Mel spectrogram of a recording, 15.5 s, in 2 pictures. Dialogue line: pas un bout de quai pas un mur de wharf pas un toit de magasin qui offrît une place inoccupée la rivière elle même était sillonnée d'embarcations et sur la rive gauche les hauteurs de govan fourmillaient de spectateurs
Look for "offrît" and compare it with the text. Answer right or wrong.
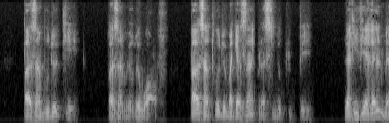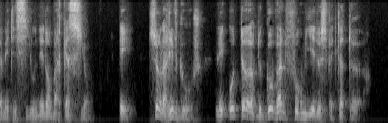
wrong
